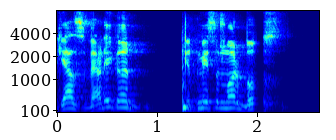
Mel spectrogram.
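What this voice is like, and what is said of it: Put-on Indian accent. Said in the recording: “why are you giving this guy an accent?”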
